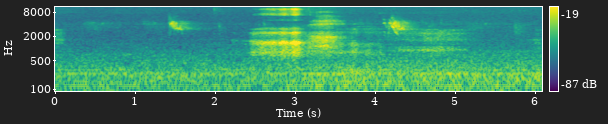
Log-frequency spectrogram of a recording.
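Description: Faint bird chirps, each a short falling note, coming every two to three seconds. A brief breathy noise, the loudest sound, falls a little before the middle.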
